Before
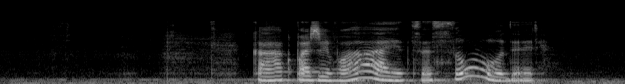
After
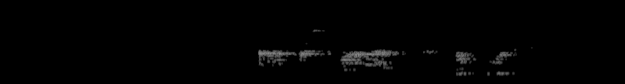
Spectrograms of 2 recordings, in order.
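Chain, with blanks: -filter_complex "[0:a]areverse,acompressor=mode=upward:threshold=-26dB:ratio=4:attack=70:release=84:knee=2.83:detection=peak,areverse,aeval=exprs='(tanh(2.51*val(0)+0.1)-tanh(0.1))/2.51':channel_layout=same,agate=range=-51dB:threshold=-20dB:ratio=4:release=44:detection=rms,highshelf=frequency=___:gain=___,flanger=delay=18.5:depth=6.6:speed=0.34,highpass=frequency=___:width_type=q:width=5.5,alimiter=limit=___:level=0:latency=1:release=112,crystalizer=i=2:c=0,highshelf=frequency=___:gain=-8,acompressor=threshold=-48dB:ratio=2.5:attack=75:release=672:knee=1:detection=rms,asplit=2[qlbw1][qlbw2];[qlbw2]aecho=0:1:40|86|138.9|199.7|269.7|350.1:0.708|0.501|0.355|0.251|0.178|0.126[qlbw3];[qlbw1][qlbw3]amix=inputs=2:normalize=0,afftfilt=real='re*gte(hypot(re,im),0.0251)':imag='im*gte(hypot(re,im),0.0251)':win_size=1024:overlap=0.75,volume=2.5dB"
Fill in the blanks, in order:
6900, 9.5, 1500, -15.5dB, 2900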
